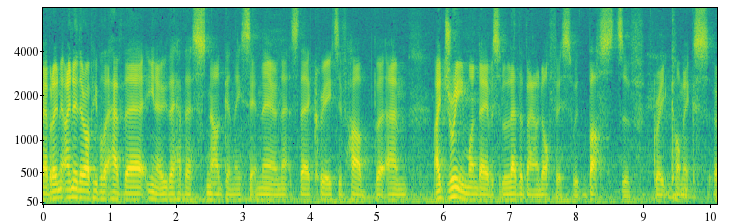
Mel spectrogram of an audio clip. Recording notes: Recorded on Thursday 9th August 2012 at the BBC Edinburgh Festival.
